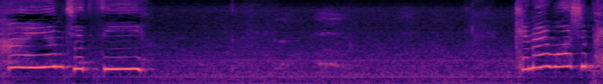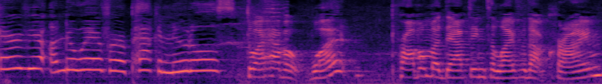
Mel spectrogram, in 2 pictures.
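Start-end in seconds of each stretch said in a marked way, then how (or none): 0.0-8.4 very high-pitched voice. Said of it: "So she used to talk like this".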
